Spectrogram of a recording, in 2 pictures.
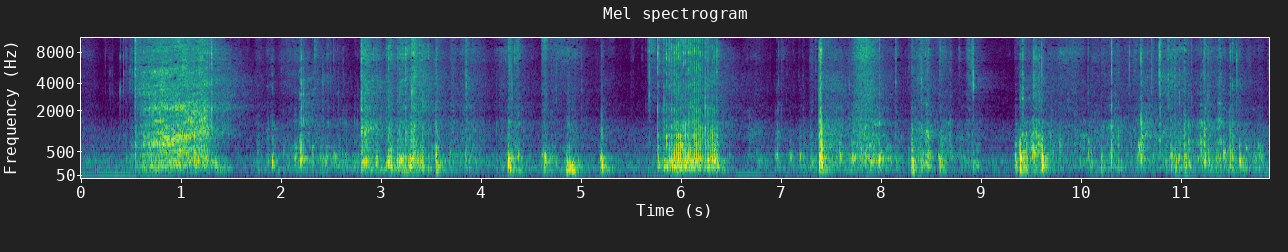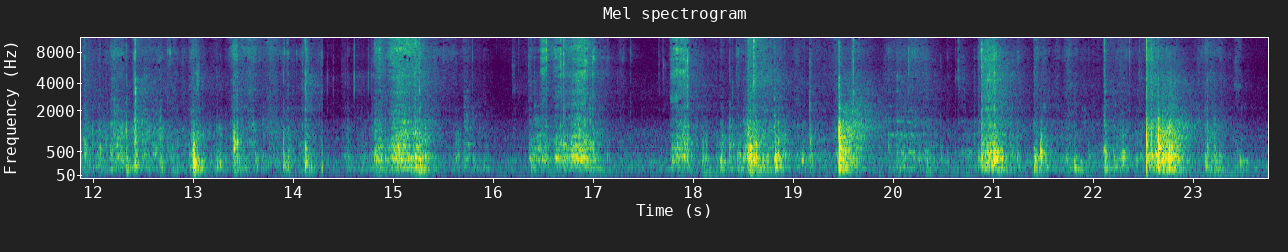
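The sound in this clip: Rustling and crinkling as a small parcel of about 26 cm is opened, with a toy car inside wrapped in paper. Many irregular bursts of crackling packaging are heard, with short pauses between them and no talking.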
